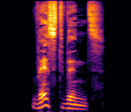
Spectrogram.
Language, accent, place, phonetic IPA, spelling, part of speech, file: German, Germany, Berlin, [ˈvɛstˌvɪnt͡s], Westwinds, noun, De-Westwinds.ogg
- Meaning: genitive singular of Westwind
